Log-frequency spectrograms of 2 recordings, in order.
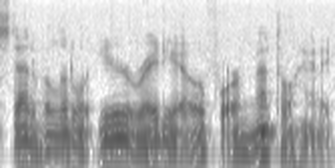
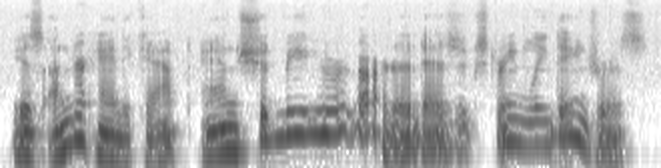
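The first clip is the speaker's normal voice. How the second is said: higher squawking announcer voice; grackle squawk; 8 semitones higher, 4 dB louder than usual. Acted. Ballerina reading the bulletin in a higher squawk. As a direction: squawk it out, deliberately ugly. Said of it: "she said in a grackle squawk".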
